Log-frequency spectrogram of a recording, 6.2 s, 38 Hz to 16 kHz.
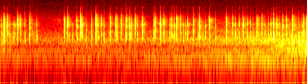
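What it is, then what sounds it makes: Modded mechanical keyboard with plastic keycaps. A modded Ducky One 2 SF compact mechanical keyboard, fitted with Lumia Matcha switches, Poron foam and white plastic keycaps, is typed on continuously with the fingertips of both hands on a wooden desk. Dozens of short, bright, crisp key clacks come in quick, uneven bursts with almost no low end. A brief pause falls around the one-second mark.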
